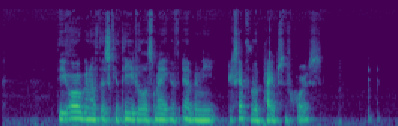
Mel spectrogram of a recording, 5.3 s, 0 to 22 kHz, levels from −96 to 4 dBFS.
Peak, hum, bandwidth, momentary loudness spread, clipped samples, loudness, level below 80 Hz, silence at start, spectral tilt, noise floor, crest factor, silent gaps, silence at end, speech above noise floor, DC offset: -18 dBFS; none; 16.5 kHz; 13 LU; under 0.1%; -35 LUFS; -64 dBFS; 0.8 s; -6.5 dB/octave; -69 dBFS; 18 dB; none; 0.4 s; 34 dB; under 0.1%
